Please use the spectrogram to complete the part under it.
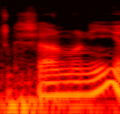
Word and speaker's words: Chamonix: in Chamonix. Chamonix, ja.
